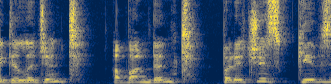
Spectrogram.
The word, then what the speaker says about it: diligent: Diligent. Emphasis on that first syllable. Diligent. Hardworking and careful in completing tasks. Diligent. Not diligent. Diligent or diligent because we see an e. That's another I sound just like abundant.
